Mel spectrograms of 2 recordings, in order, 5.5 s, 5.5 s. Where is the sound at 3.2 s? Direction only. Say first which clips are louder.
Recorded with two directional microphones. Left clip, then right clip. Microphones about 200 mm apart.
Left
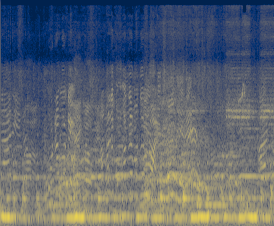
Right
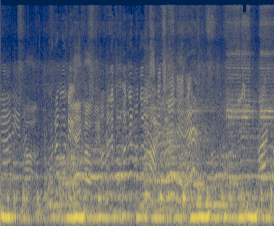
Even; 65° right (ahead or behind).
